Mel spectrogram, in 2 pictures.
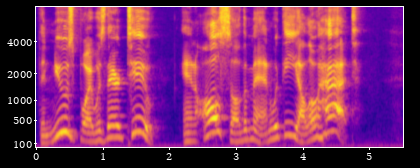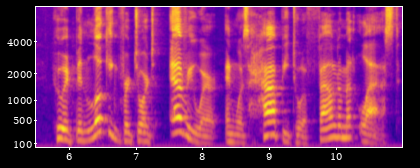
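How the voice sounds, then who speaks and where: A man reading a children's story aloud in an expressive storytelling style. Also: fairly high pitch, unhurried. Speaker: storybook reader.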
